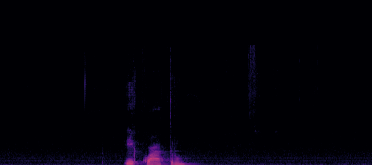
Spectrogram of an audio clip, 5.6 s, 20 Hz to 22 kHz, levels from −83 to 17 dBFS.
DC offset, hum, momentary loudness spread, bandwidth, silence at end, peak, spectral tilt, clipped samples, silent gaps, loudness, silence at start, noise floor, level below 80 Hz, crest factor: under 0.1%; none; 29 LU; 16 kHz; 2.7 s; -20 dBFS; -6.5 dB/octave; under 0.1%; none; -38 LUFS; 1.85 s; -68 dBFS; -74 dBFS; 24 dB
